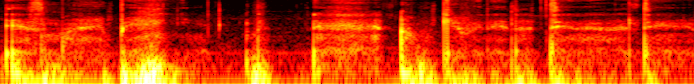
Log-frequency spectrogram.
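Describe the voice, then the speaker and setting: Whispering over noticeable background noise. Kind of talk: casual talk to camera, book recommendations ramble. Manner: casual, conversational, chatty.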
